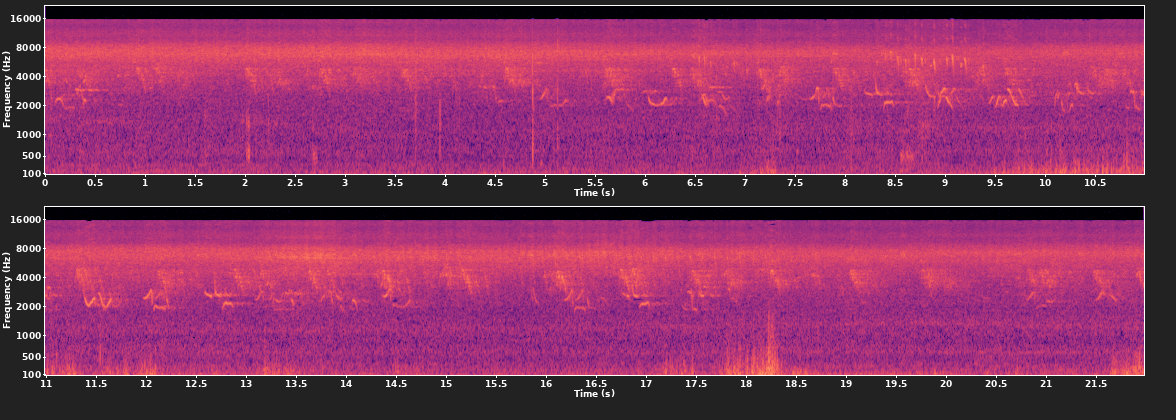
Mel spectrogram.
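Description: Small birds chirping over and over in short rapid notes, over a steady high hiss, with a few brief low rumbles around halfway and near the end.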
